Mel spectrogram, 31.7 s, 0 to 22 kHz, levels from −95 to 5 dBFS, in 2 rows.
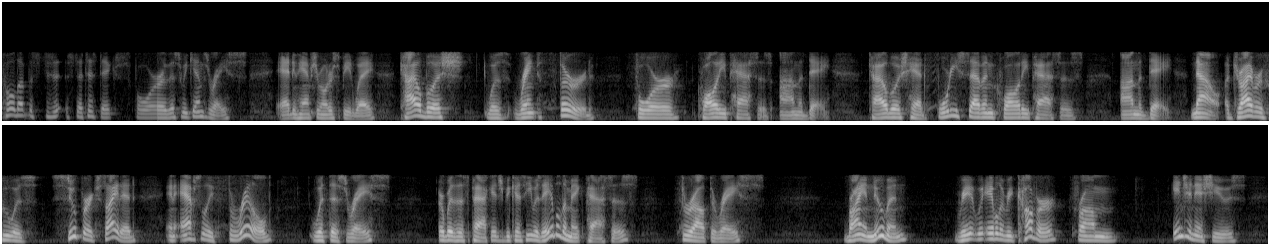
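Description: Speech whose level jumps abruptly twice, voice and background together, at 1.95 s by about 9 dB just before "this weekend's" and at 2.97 s by about 5 dB right after it: microphone volume stepped up, the call software raising the input gain in single steps. The call path's band limit at 4 kHz fits G.711 mu-law.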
